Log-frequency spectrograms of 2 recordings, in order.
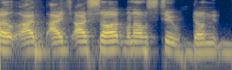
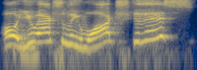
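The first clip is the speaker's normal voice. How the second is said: teasing surprise; 11 semitones higher, 5 dB louder, slower than usual. Real, not acted.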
